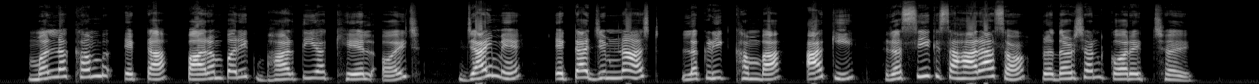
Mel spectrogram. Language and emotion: Maithili, neutral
